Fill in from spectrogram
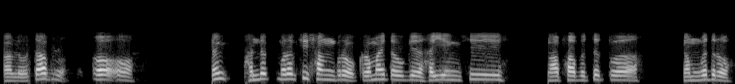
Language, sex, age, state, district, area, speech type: Manipuri, male, 30-45, Manipur, Chandel, rural, conversation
